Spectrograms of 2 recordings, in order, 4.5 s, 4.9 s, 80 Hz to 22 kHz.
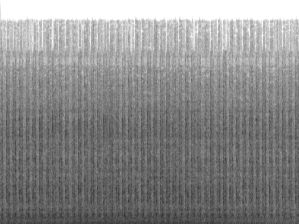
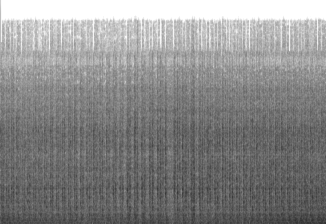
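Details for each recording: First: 1958–59 Ford F600 grain truck, 330 V8, long unstarted, after float-level screw adjustment: steady, somewhat uneven running with a wet hiss on top, far too much gas coming out; carburetor flooding, owner suspects needle and seat. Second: 1958/59 Ford F600 grain truck, 330 V8, unrun for years, started after refitting the carburettor float: cranks, catches with a few uneven beats, then settles into a steady, fairly even idle with no misses.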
